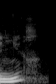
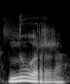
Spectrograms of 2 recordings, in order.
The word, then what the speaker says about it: Nour: Et on peut te retrouver sur ta page Le Monde de Nur. C'est comme ça que tu le prononces ? Nour, pardon.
